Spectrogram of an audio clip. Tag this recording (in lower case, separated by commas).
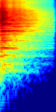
hi-hat, musical instrument, percussion, music, cymbal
